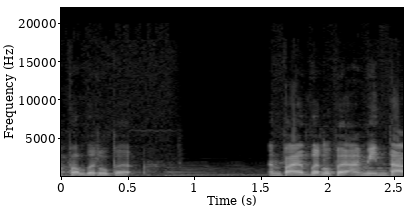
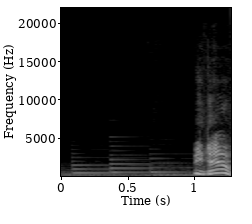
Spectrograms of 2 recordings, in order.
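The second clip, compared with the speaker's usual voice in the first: cute anime streamer; much slower than usual. Pretend. Slow high squeaky voice.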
